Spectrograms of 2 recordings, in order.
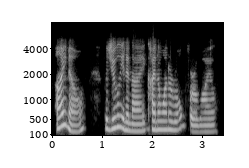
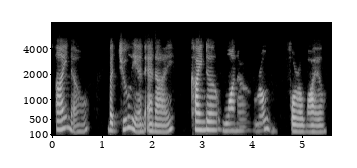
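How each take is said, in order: First: The sentence is spoken at normal speed. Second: The sentence is spoken slowly. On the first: "then at a normal speed" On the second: "First at a slow speed"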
